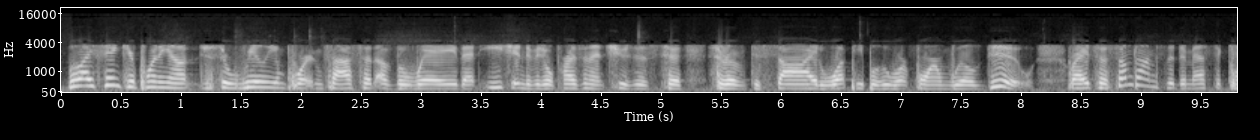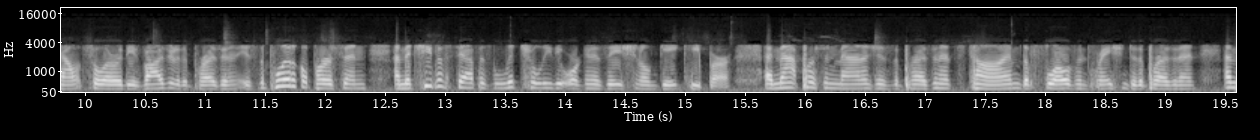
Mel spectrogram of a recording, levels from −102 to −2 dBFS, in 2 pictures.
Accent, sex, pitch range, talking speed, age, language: American, female, 185-230 Hz, 220 wpm, 40-59, English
